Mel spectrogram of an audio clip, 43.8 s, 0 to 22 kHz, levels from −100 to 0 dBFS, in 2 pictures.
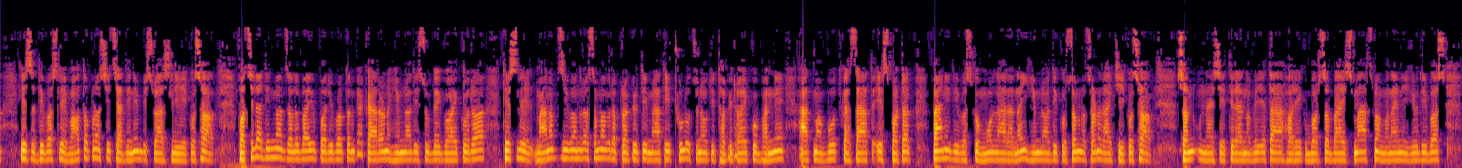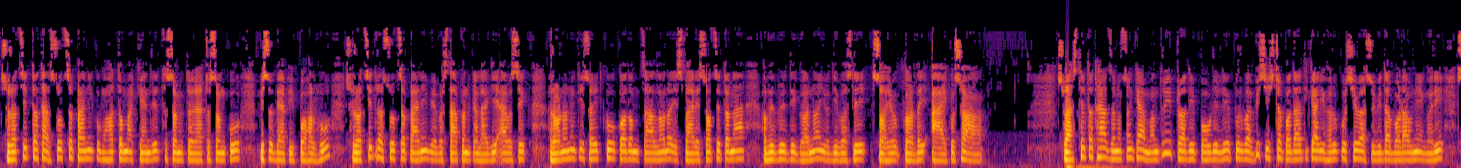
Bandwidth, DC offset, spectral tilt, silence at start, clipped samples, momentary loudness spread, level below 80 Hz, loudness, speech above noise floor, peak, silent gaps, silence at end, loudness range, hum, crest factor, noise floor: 12 kHz; under 0.1%; -5.5 dB/octave; 0 s; under 0.1%; 5 LU; -52 dBFS; -20 LUFS; 37 dB; 0 dBFS; none; 0 s; 1 LU; none; 20 dB; -57 dBFS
